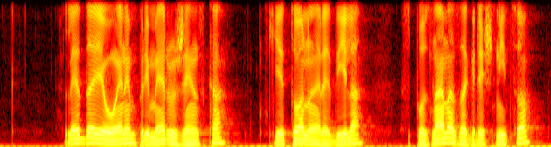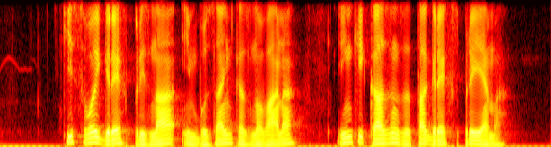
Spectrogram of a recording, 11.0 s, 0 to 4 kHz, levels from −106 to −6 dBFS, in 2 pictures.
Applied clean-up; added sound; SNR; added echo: none; none; none; none.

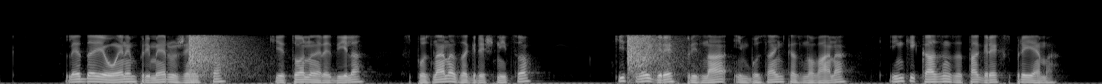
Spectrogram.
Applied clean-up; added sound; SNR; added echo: none; Clapping; 8 dB; none.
